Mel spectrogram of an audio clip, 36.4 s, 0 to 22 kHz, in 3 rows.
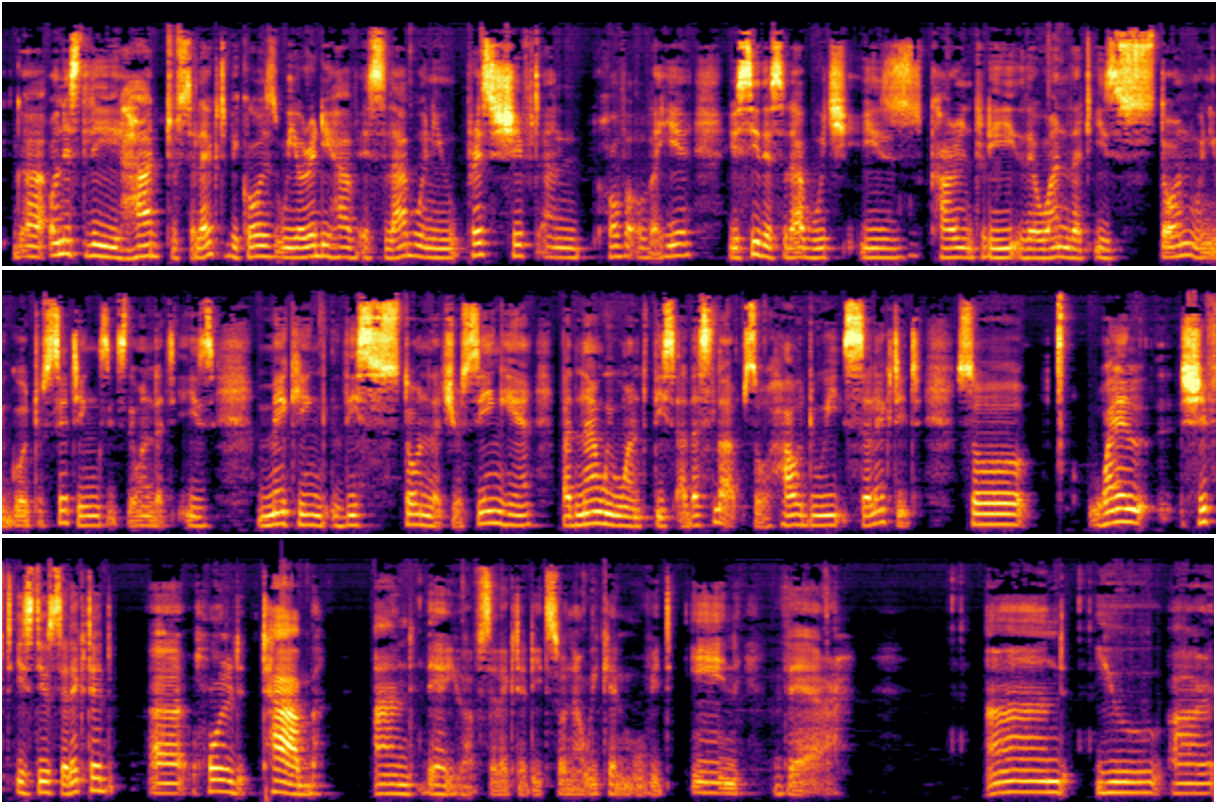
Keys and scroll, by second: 10.2 ctrl+t, 14.1 Escape, 20.5 Escape, 21.9 Escape, 22.6 Escape, 23.3 Escape, 27.2 shift+Tab.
